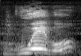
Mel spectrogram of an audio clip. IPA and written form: 'gwe.β̞o (huevo)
